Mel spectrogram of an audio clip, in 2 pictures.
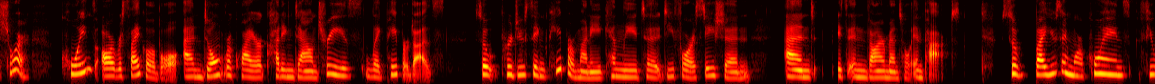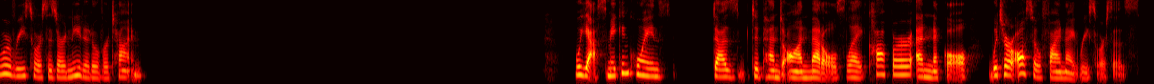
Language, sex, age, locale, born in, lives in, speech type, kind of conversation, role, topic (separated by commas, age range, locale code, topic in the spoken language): English, female, 40-44, en-US, United States, United States, read, expert-assistant, expert, Why do some countries use coins more than paper money?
